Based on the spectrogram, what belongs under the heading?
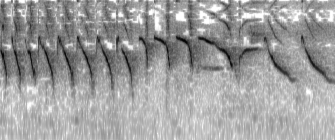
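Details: Canary song of quick, sharply falling notes repeated about five per second, slowing into longer drawn-out downslurred whistles toward the end.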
